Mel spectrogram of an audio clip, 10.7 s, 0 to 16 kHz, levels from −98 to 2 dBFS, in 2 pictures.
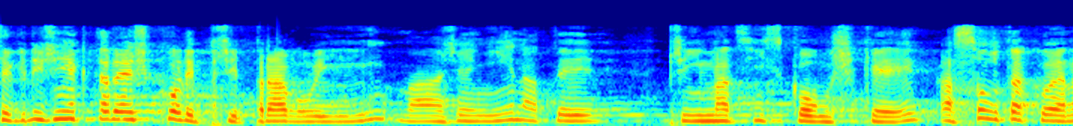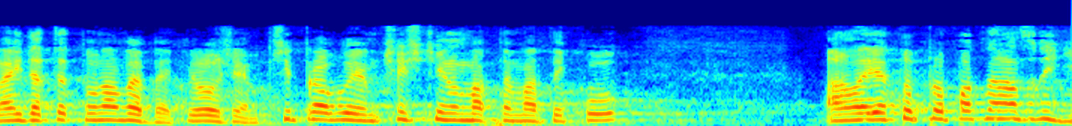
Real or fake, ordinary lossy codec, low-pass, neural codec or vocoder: fake; AAC, 48 kbps; 7.2 kHz; codec, 16 kHz, 4 kbps, FreqCodec, larger model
